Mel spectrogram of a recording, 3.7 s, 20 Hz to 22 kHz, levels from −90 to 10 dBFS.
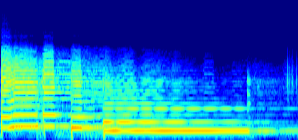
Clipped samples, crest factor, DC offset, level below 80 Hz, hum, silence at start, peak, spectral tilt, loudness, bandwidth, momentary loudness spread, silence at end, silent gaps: under 0.1%; 16 dB; under 0.1%; -72 dBFS; none; 0 s; -10 dBFS; -5.5 dB/octave; -24 LUFS; 7 kHz; 13 LU; 0 s; none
